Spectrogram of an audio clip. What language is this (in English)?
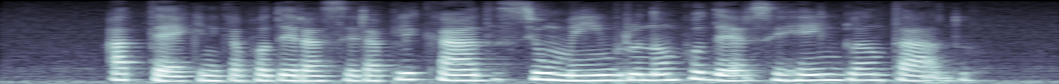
Portuguese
